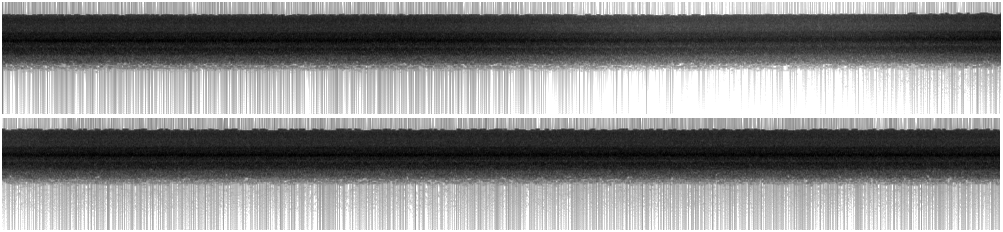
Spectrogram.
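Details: Soothing summer cicada song: a thick, sustained, shrill buzzing that dips in volume around the middle, then rises again to a steady, unbroken drone. No other sounds.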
